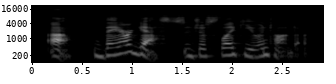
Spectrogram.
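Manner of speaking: plain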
